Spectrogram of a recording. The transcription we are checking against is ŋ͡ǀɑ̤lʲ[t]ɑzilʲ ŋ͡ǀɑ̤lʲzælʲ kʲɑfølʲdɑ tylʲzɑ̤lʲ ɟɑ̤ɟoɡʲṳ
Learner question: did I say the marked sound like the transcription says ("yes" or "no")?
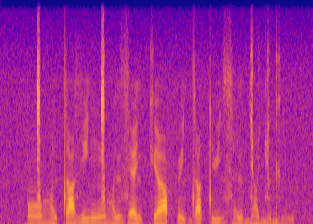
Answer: yes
